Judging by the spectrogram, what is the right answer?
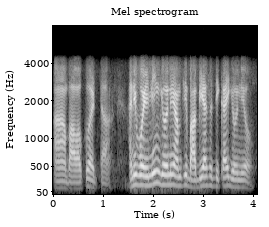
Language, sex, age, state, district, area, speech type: Goan Konkani, male, 18-30, Goa, Tiswadi, rural, conversation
